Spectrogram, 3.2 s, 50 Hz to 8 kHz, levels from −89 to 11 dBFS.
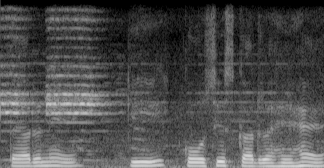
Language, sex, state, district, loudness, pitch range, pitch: Hindi, male, Madhya Pradesh, Bhopal, -12 LUFS, 160-180 Hz, 170 Hz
